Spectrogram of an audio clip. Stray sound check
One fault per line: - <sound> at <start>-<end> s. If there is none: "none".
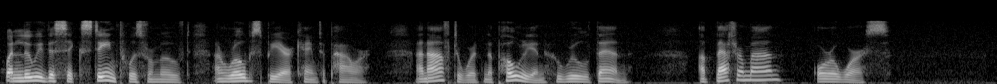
none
